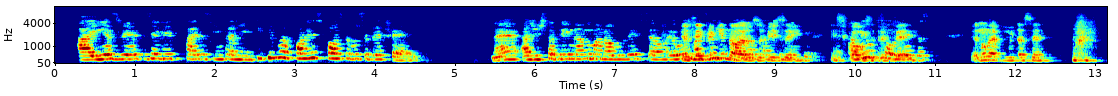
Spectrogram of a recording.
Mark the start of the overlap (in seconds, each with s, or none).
7.8 s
